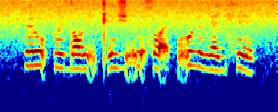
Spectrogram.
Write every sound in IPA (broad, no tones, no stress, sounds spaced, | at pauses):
ʏ β o̰ k ɭ ø d ɔ ɣ ḛ i̯ kʼ e i̯ ʒ ḛ ð ḛ s lˠ ɛ̰ p o̰ u̯ ð ʏ ɣ ɛ ʎ x e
